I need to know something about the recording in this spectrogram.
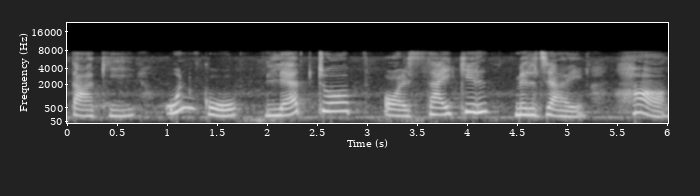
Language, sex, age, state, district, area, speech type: Urdu, female, 18-30, Uttar Pradesh, Shahjahanpur, rural, spontaneous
